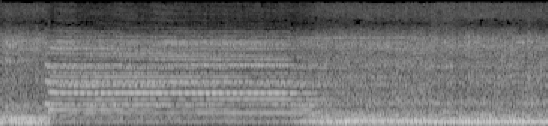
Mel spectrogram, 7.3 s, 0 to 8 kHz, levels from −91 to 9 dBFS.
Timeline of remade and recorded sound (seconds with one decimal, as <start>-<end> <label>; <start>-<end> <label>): 0.0-5.8 recorded; 5.8-7.3 remade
